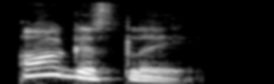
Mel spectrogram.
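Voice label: "augustly", British English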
